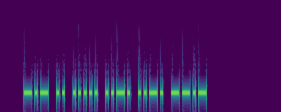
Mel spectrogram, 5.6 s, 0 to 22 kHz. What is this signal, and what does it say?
Morse code, heard as a keyed tone, about 24 wpm, 700 Hz. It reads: KI5FFQ
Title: Speed Racing - USA 2x3 Call Signs 22wpm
